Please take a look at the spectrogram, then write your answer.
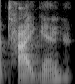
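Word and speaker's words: Chrissy Teigen: but um so that as well um Chrissy Tegan or Tigan as she pronounce is how it's um actually pronounced she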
